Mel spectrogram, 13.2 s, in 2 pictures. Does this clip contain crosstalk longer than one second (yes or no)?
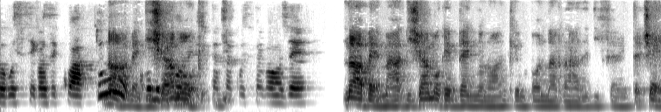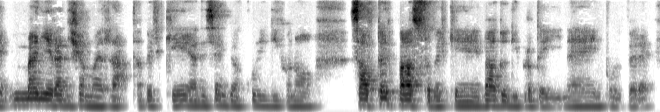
yes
